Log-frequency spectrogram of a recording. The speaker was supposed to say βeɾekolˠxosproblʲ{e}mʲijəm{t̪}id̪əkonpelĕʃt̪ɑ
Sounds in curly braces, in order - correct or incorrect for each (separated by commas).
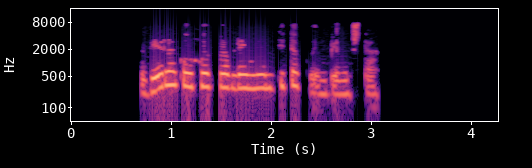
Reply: correct, correct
